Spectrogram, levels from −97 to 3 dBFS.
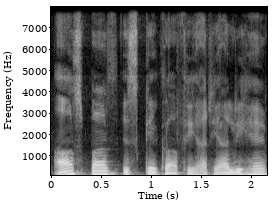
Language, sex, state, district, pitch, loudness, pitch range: Maithili, male, Bihar, Muzaffarpur, 115 Hz, -14 LUFS, 100-140 Hz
